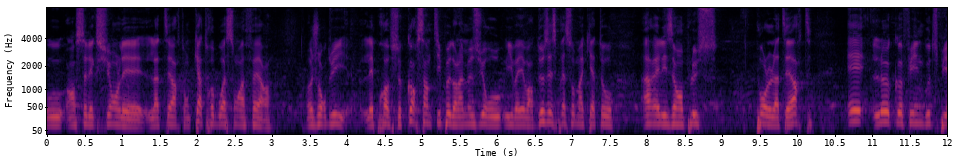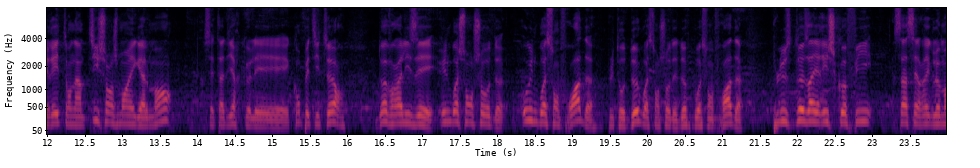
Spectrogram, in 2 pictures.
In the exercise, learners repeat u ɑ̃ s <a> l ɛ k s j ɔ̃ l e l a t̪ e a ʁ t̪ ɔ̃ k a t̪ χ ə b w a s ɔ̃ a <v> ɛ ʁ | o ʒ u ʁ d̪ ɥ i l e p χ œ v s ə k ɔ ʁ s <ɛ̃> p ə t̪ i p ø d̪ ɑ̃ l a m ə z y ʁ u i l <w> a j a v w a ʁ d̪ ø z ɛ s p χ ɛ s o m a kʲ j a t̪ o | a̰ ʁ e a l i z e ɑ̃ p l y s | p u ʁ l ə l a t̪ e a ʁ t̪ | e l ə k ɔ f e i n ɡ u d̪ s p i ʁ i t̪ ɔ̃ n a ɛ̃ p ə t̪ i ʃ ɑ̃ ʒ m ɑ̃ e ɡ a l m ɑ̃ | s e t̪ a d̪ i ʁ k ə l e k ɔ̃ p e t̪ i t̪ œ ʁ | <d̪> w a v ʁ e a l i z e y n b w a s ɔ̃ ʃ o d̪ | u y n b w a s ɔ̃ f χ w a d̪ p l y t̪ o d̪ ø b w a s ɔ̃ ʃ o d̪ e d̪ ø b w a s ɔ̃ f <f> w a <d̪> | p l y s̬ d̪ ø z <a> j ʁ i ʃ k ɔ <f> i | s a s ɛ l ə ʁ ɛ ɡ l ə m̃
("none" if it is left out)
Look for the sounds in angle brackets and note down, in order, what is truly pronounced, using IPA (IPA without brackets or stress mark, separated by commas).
e, f, ɛ̃, v, d̪, χ, d̪, a, f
